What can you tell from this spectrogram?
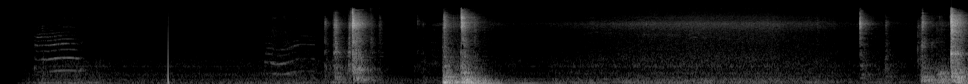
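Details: Domestic cat meowing to ask for the door to be opened: a clear, rising-falling meow, then a shorter second meow, followed by loud door rattling, knocks and clattering.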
